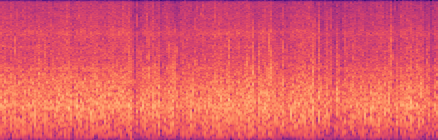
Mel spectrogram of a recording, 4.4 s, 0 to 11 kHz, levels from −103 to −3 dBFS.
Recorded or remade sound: recorded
